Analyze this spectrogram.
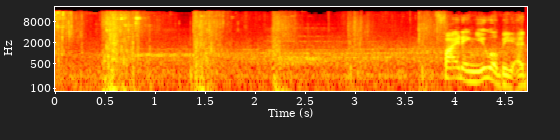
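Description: Heavy armoured footsteps thud and crunch on ice.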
